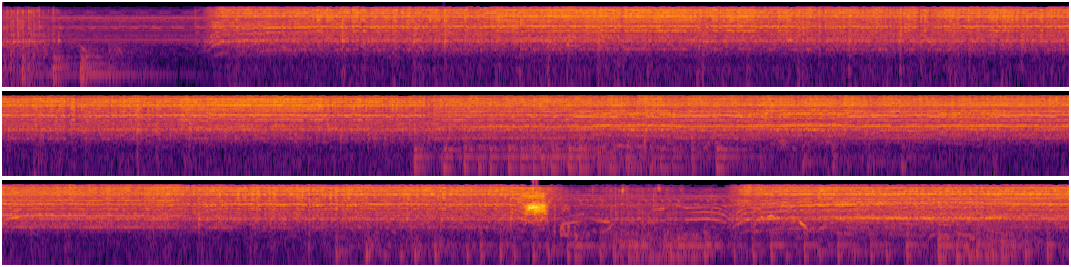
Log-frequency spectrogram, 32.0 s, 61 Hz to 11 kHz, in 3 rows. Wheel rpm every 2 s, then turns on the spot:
20, 120, 160, 160, 160, 160, 160, 160, 160, 160, 160, 160, 160, 70, 90, 160.
0-2 26-28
